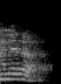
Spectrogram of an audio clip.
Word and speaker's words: chimera: yeah, it's spelled as C. Chimera. Kai? Yeah, Chimera.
